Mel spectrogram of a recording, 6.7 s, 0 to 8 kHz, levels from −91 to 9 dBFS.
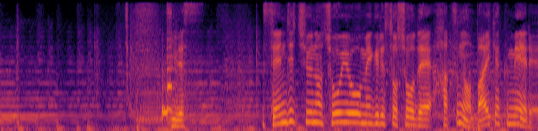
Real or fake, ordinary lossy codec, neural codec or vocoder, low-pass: fake; none; codec, 16 kHz in and 24 kHz out, 1 kbps, XY-Tokenizer; 7.2 kHz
